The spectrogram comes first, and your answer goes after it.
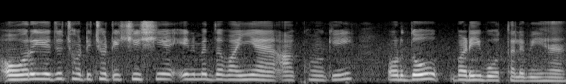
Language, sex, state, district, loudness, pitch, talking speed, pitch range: Hindi, female, Haryana, Jhajjar, -16 LUFS, 225 Hz, 170 wpm, 205-240 Hz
